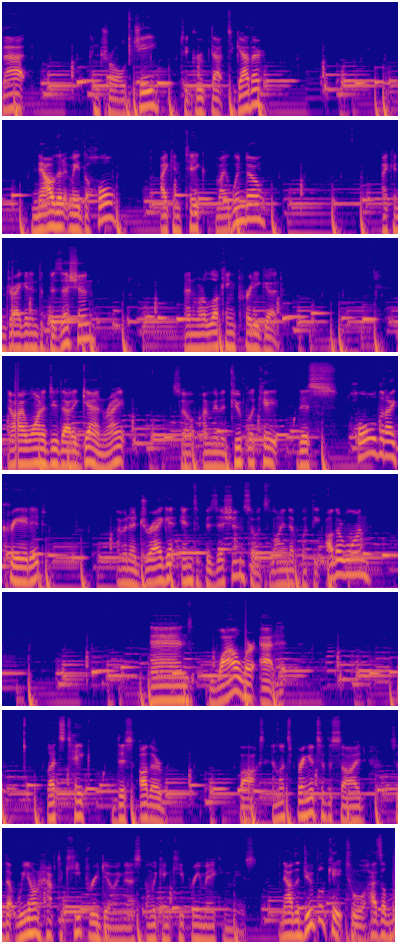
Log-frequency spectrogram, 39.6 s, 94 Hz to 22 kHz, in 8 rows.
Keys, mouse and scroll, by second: 1.5 ctrl+g, 6.6-9.2 drag, 9.6-14.4 right drag, 15.9 click, 17.6 ctrl+d, 20.2-23.8 drag, 24.4-26.0 right drag, 26.4 right click, 31.4-33.0 drag, 33.3-36.0 right drag, 36.6-38.0 right drag.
